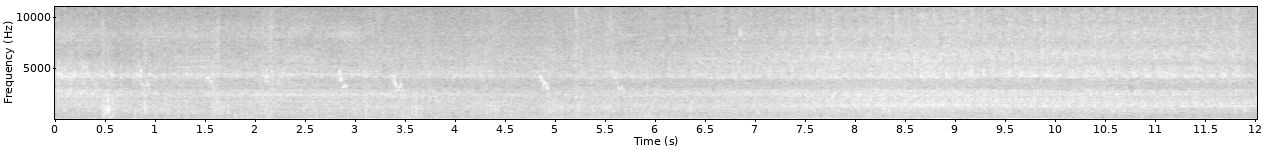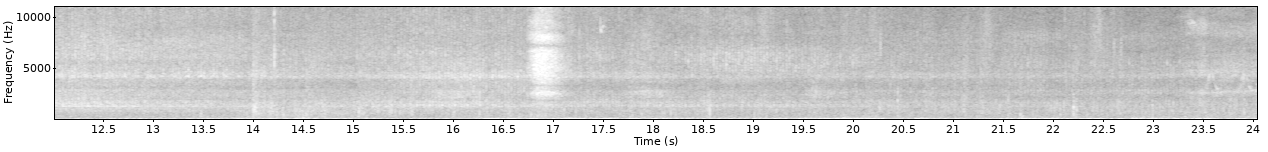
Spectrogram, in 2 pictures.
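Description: Heavy diesel engine of a front-end loader running, growing louder in the second half, with one short hiss about seventeen seconds in.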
